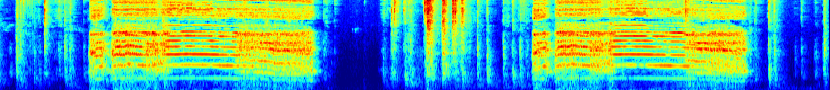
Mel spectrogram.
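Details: Rooster giving two long, sustained crows, each nearly three seconds of strong, level, harmonic sound, with scattered clucks and knocking noises between them.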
